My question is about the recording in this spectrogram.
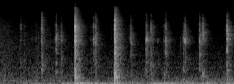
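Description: Typing on a computer keyboard: a quick, irregular run of key clicks, two of them louder, about three quarters of a second and just over a second in.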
